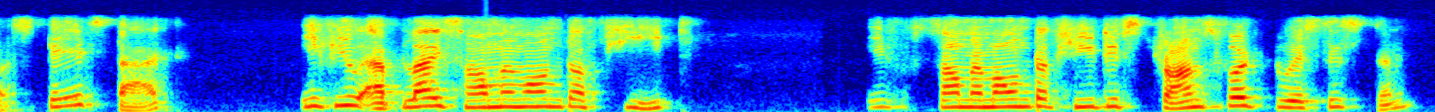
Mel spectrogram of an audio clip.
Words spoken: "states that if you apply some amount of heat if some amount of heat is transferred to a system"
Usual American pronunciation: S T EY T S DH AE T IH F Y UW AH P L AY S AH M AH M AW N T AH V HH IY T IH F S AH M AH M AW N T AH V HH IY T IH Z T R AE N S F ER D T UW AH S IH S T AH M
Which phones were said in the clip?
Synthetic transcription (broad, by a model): S T EY T S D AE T IH F Y UW AH P L AY S AH M AH M AW N T AH V HH IY T IH F S AH M AH M AW N T AH V HH IY T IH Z T R AE N S F ER D T UW AH S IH S T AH M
